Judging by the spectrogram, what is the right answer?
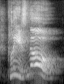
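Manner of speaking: shrill, very high, very loud female cry. A storyteller voicing a creature that mimics voices, crying out in a female voice. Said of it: "it cries out in, in, a, in a female voice".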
